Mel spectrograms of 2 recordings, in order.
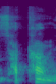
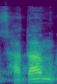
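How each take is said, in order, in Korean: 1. s로 시작하고, 분명한 tan으로 끝나요. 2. s로 시작하고, 부드러운 dan으로 끝나요. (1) "우리는" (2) "옛날에는"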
